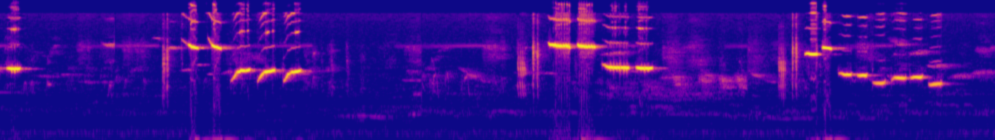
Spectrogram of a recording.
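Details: Brown-chested jungle flycatcher song, used to stimulate another bird to sing: clear high whistled notes and short slurred phrases in three bursts, some notes repeated in quick series, with quiet gaps between bursts.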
